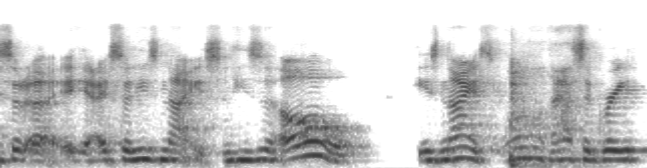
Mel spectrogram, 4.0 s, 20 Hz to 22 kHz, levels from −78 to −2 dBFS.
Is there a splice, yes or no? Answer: no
